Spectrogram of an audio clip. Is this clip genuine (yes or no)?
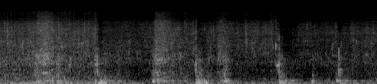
no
